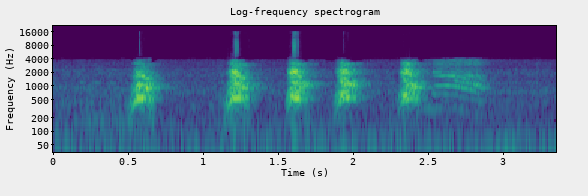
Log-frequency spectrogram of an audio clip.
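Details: Purebred Cocker Spaniel barking at a Roomba, five rapid barks in quick succession, followed by a short human voice at the end.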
